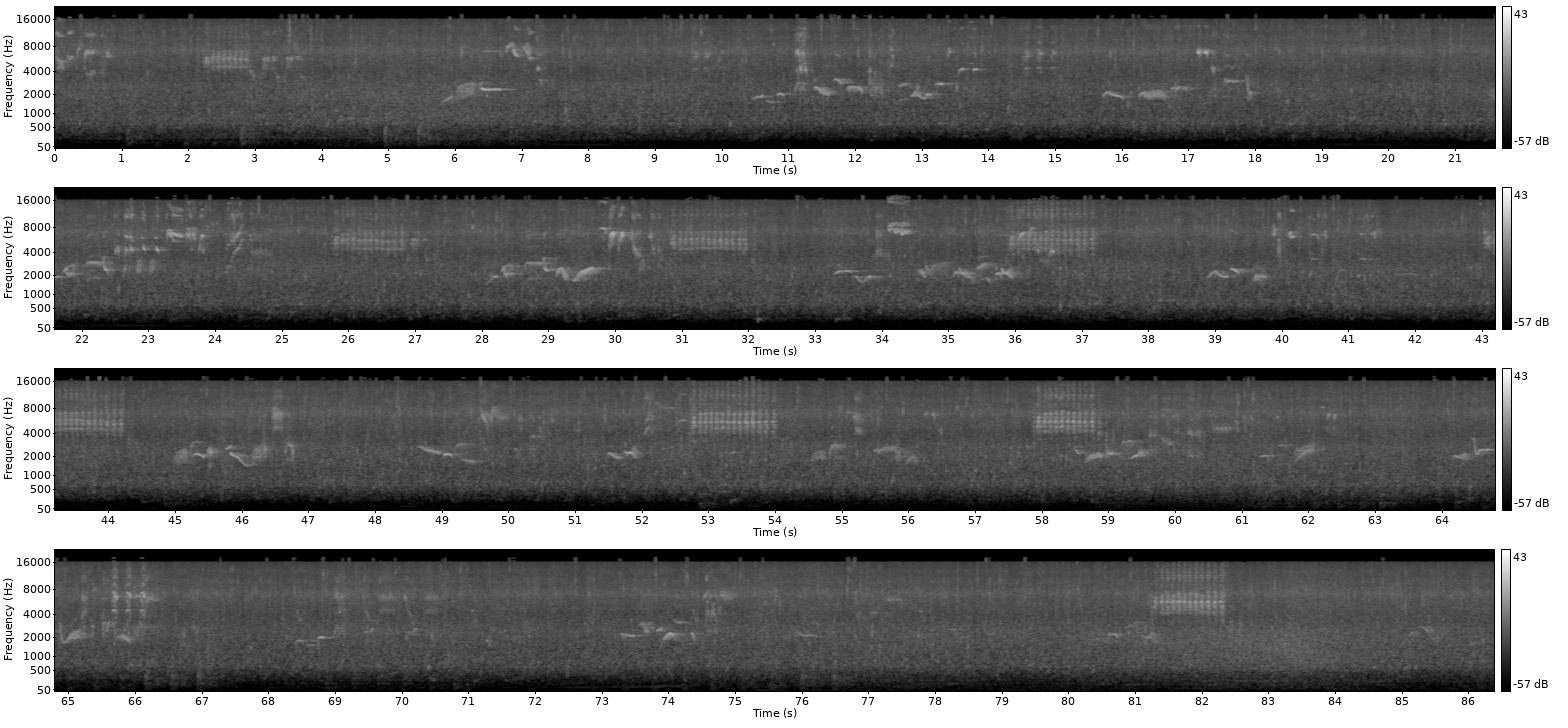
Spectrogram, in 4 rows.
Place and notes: Klosterberg, Bad Berka, Deutschland - Beneath the Ilm Bridge #3
*Recording technique: ORTF.
*SOUND: Goose call, bird calls in separate channels, human activity, occasional vehicles.
The Ilm is a 128.7 kilometers (80.0 mi) long river in Thuringia, Germany. It is a left tributary of the Saale, into which it flows in Großheringen near Bad Kösen.
Towns along the Ilm are Ilmenau, Stadtilm, Kranichfeld, Bad Berka, Weimar, Apolda and Bad Sulza.
In the valley of Ilm river runs the federal motorway 87 from Ilmenau to Leipzig and two railways: the Thuringian Railway between Großheringen and Weimar and the Weimar–Kranichfeld railway. Part of the Nuremberg–Erfurt high-speed railway also runs through the upper part of the valley near Ilmenau.
*Recording and monitoring gear: Zoom F4 Field Recorder, RODE M5 MP, Beyerdynamic DT 770 PRO/ DT 1990 PRO.
Thüringen, Deutschland, 12 May 2020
